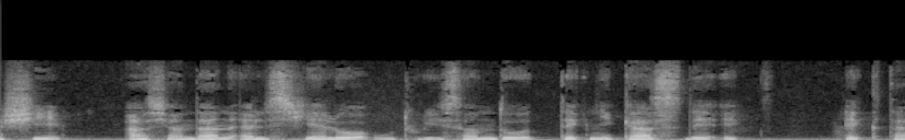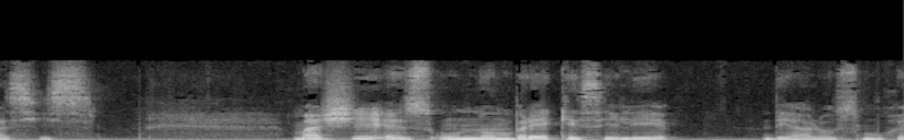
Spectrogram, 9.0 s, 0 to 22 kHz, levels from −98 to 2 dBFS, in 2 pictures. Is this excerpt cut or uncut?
uncut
